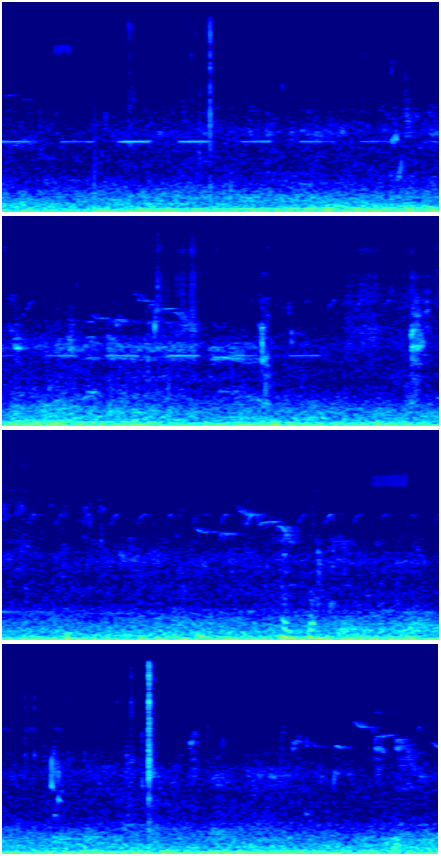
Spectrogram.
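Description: Pondside ambience: a steady low rumble, with a faint high pip repeated two to three times a second for the first seven seconds or so, and scattered short bird chirps.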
